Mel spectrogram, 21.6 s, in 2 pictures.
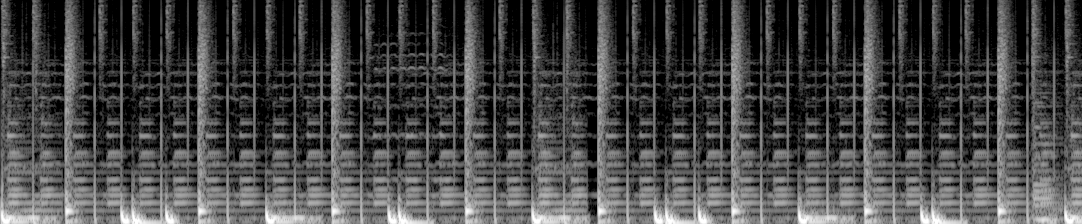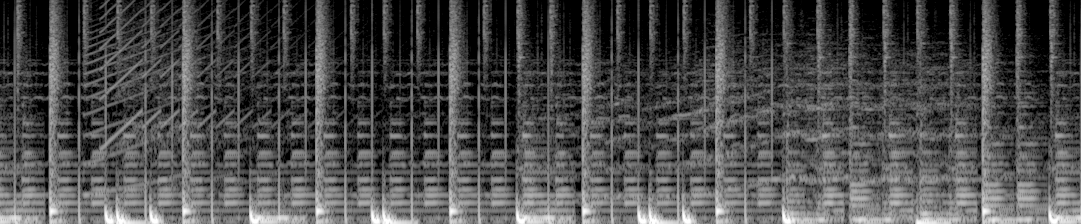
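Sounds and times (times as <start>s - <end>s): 
music beat: 0.0s - 21.6s.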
